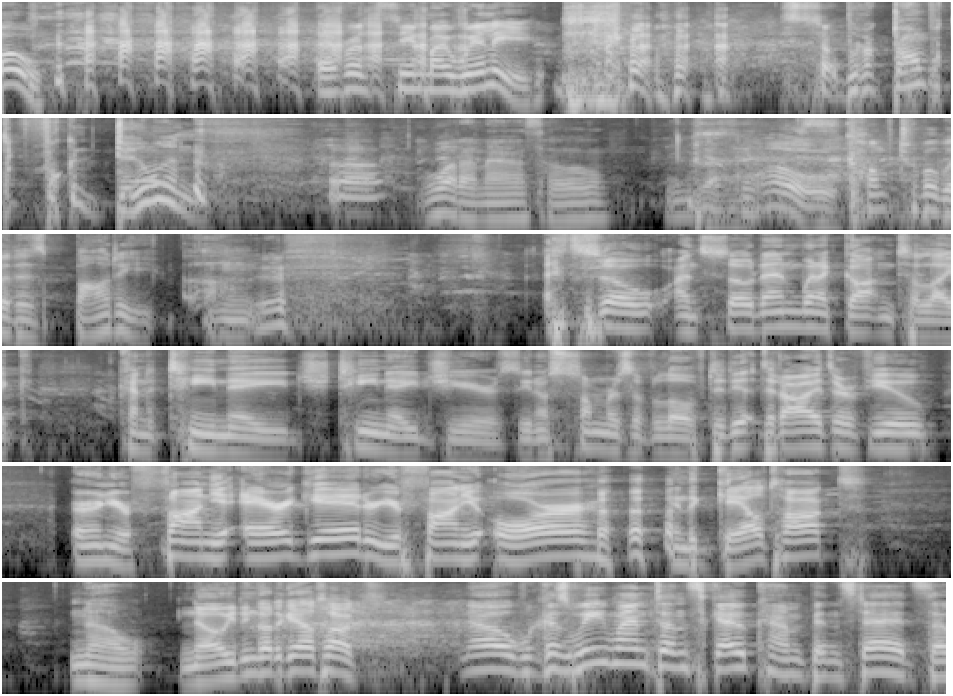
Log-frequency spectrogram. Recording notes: Huge thanks to the Workmans for having us again.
